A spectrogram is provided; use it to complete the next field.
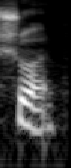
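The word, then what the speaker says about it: sure: अब इसको श्योर ऐसे प्रोनाउंस नहीं करेंगे, लिखा तो ऐसे गया बट इसको पढ़ेंगे आप श्योर, श्योर। क्लियर है। तो यहाँ पर श्योर, श्योर ऐसे पढ़ने लग जाए तो गलत हो जाएगा।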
